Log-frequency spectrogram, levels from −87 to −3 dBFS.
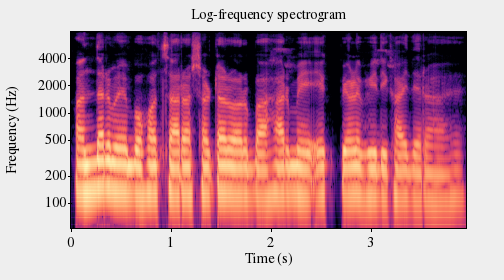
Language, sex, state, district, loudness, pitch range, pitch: Hindi, male, Jharkhand, Garhwa, -15 LUFS, 120-130 Hz, 125 Hz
